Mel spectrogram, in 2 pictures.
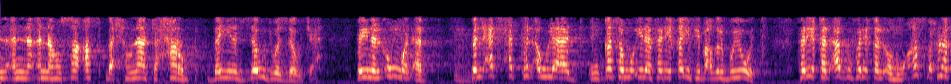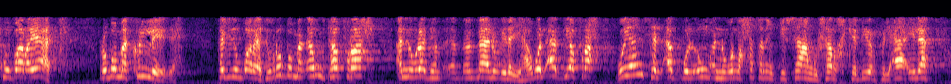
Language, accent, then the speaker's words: Arabic; Al-Qassim, Saudi Arabia; رامة وادي عندنا في القصيم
